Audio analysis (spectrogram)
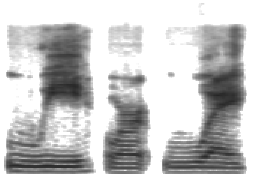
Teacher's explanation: The W is really just an oo vowel to start, that's followed by another vowel sound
